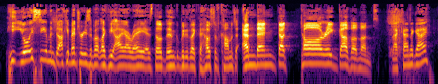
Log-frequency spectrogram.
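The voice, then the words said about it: Poor imitation of a Welsh accent. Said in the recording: “That is not a good Neil Kinnock actor ... he's Welsh ... That was my version of a Welsh accent.”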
